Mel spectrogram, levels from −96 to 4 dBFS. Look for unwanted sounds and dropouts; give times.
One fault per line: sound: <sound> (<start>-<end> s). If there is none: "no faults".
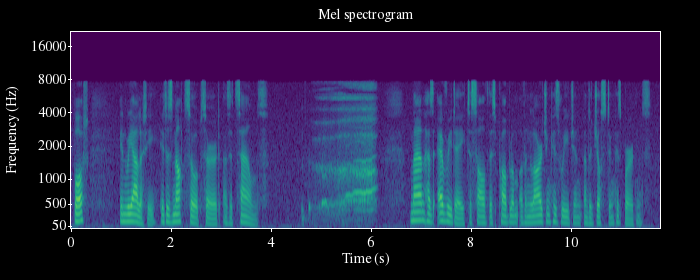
sound: breath (4.6-6.2 s)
